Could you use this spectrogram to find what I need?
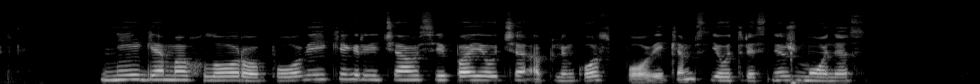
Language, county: Lithuanian, Kaunas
